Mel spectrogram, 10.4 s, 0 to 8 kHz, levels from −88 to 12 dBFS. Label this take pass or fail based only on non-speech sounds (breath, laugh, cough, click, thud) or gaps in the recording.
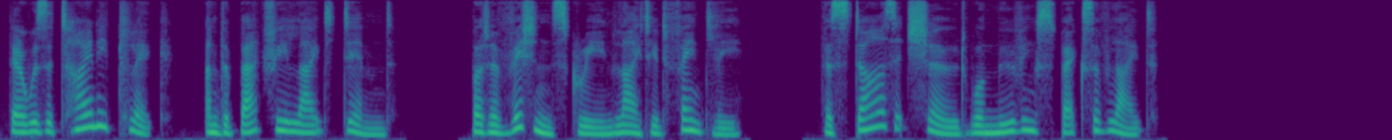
pass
